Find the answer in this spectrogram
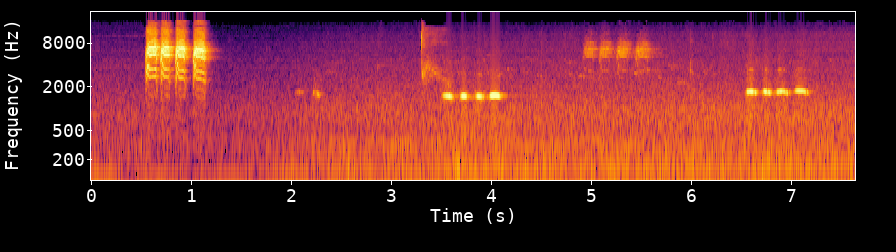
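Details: Great tit calling: a loud burst of four rapid, buzzy, very high notes, then after a pause a descending sweep followed by four lower clipped notes, a faint quick triple of high notes, and a final set of lower repeated notes; quiet background.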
